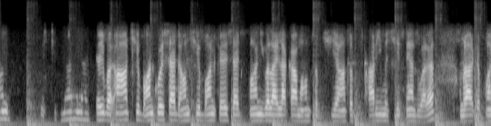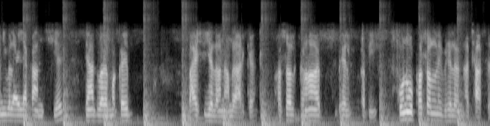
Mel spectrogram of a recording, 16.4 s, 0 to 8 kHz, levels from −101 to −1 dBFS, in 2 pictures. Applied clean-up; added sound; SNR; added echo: none; Thump, thud; 12 dB; none.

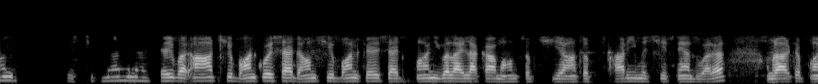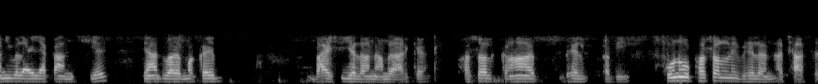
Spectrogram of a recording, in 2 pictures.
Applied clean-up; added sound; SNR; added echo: none; none; none; none.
